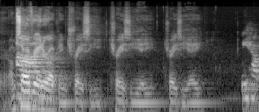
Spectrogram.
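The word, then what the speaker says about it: Tracye: great way of spelling tracy it's spelled t-r-a-c-y-e tracy get it it's like tracy but spelled trace ye trace tracey lynn mcquarter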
